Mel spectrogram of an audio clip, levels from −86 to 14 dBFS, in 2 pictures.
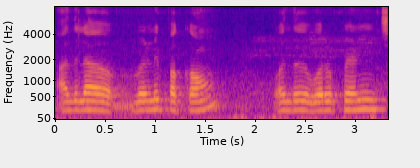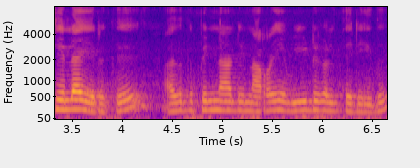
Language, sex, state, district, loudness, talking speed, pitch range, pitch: Tamil, female, Tamil Nadu, Kanyakumari, -18 LUFS, 115 wpm, 185-195 Hz, 190 Hz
